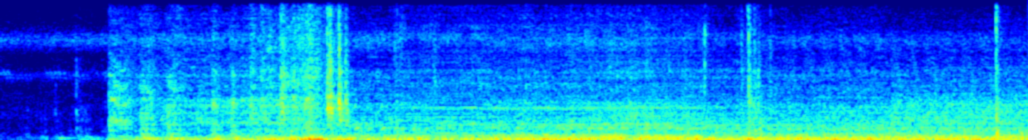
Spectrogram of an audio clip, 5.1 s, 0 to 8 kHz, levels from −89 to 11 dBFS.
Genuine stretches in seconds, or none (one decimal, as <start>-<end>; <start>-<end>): 0.0-2.0; 3.8-5.1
